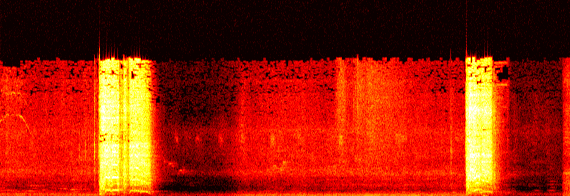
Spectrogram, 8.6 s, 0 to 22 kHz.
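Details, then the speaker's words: Honda CB150R motorcycle: two short, harsh, hissy bursts as the starter motor (dinamo starter) cranks, grating rather than a smooth whir, with a low engine murmur between. "assalamualaikum warahmatullah wabarakatuh mungkin kawan-kawan smap pernah mengalami start motor yang kurang halus seperti motor saya ini"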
